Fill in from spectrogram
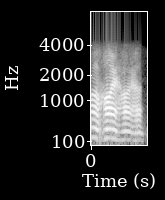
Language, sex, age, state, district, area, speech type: Assamese, male, 60+, Assam, Dhemaji, urban, conversation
